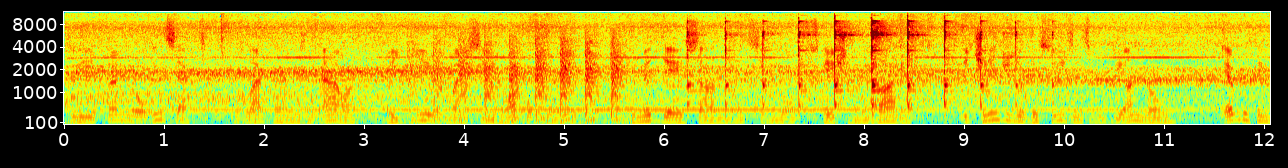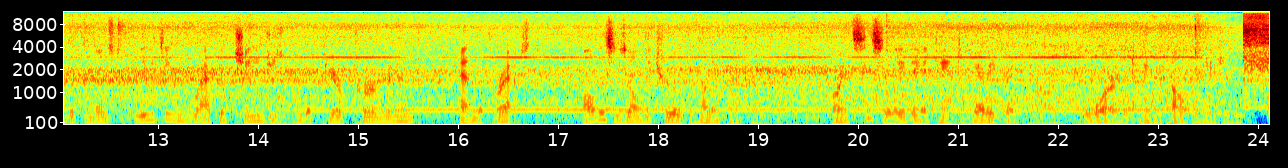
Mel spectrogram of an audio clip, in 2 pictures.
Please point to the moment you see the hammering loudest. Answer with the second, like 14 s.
8 s.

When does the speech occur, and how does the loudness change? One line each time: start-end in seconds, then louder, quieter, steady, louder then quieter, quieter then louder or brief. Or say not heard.
0.0-23.9 steady.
